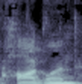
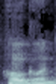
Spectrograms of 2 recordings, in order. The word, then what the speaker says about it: Höglund: get a new teacher they would always pronounce it hogland and i don't really like that uh it it has nothing to do with pigs so hoagland is what i stuck with and it actually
